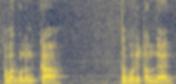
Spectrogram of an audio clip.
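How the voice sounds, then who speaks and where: A man's voice: fairly high pitch, completely flat delivery, moderate pace, darkish tone, clear, resonant tone, dull audio. A man with a Bangladeshi Bengali accent teaching Quran recitation rules, patiently drilling syllables and asking his pupils to repeat after him. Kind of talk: spoken lesson with call-and-repeat drills.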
